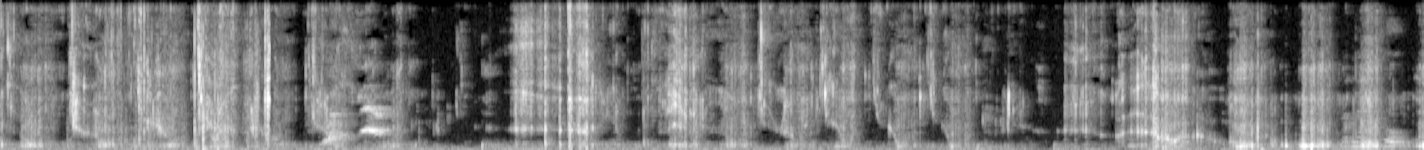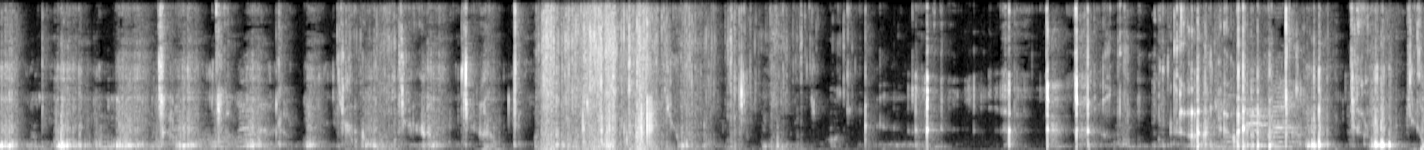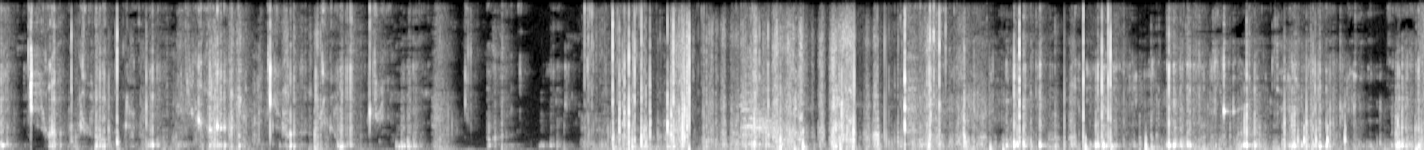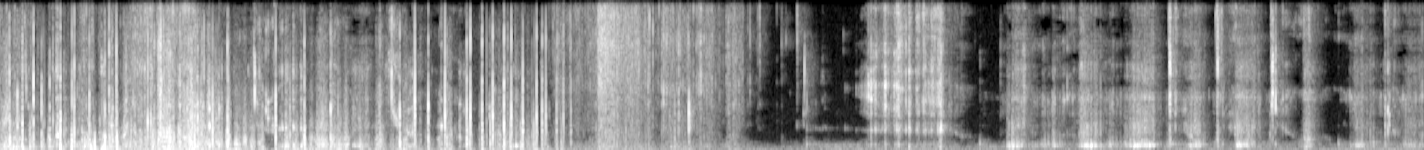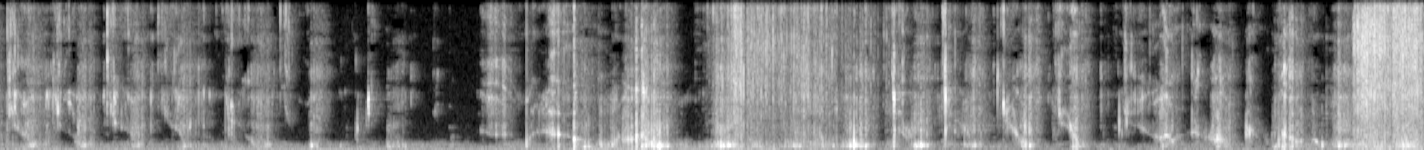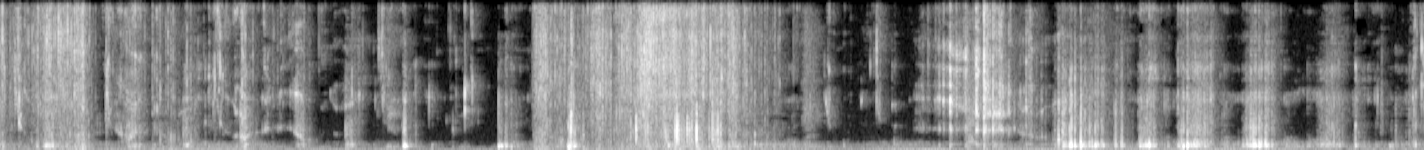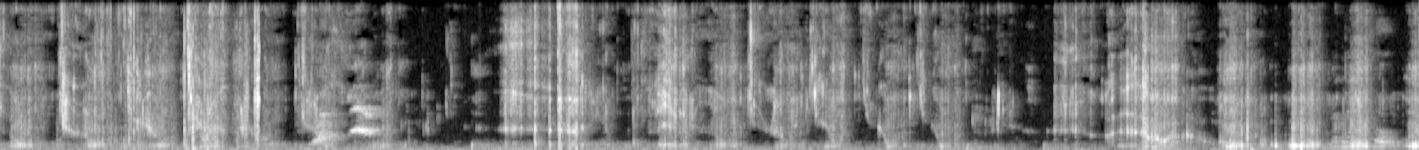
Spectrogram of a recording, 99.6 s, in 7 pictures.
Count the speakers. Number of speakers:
0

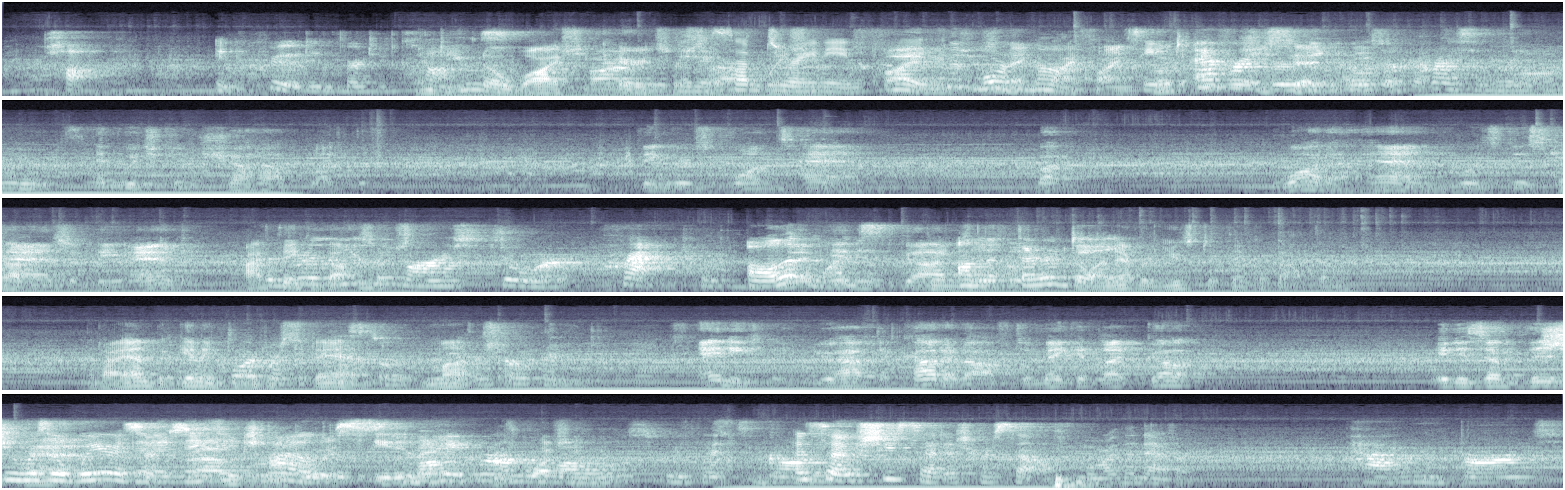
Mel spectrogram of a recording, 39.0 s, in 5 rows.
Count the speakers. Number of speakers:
8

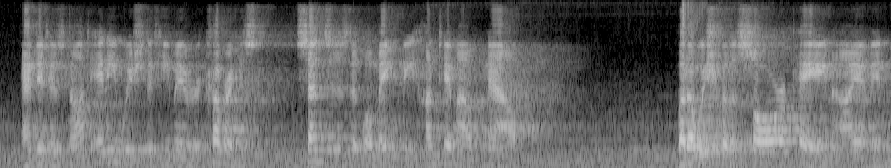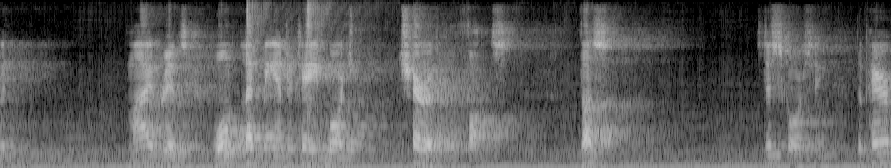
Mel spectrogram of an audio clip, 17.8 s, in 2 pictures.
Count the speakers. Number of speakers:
1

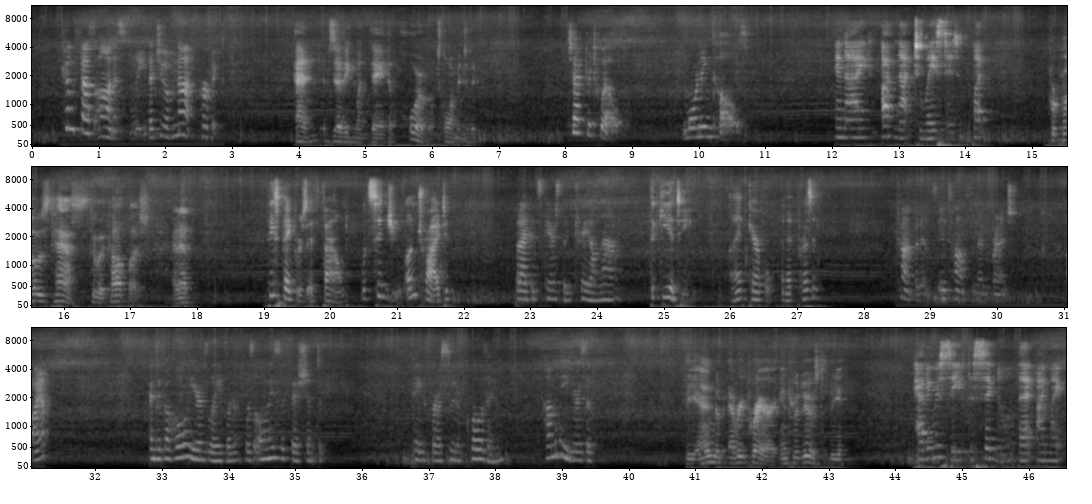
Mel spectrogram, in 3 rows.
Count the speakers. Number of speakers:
7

